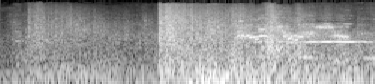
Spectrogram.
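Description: A tank cannon fires with a loud, sudden boom.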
